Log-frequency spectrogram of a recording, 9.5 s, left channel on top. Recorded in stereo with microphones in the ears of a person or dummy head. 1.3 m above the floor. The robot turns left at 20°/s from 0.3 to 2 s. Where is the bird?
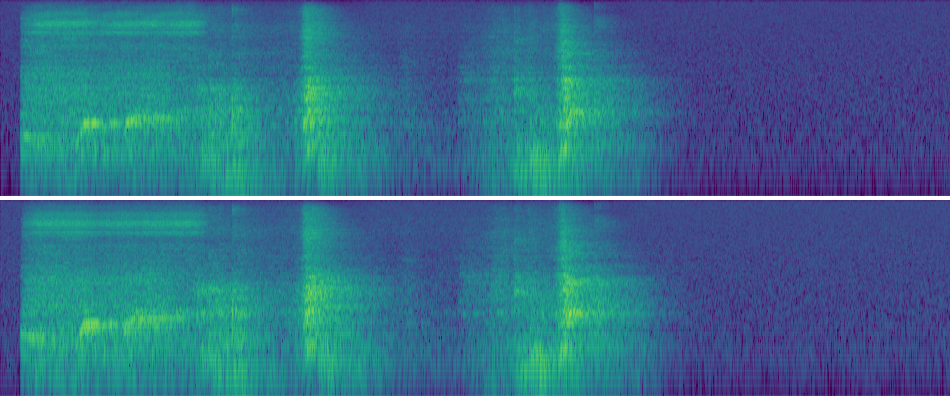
60° left (ahead or behind), 3.5 m; by 1.6 s 35° left (ahead or behind), 3.5 m.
